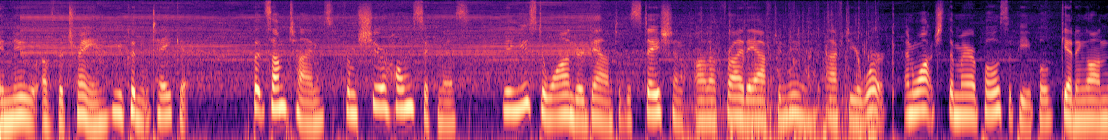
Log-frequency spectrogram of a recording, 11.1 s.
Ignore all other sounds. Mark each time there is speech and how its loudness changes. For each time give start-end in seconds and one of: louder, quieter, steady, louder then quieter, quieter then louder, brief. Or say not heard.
0.0-11.0 steady.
